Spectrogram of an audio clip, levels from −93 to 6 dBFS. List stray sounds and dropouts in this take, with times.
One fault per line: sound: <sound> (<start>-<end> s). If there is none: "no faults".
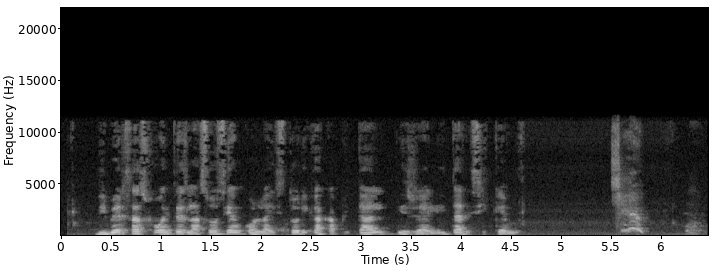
sound: sneeze (5.5-5.9 s)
